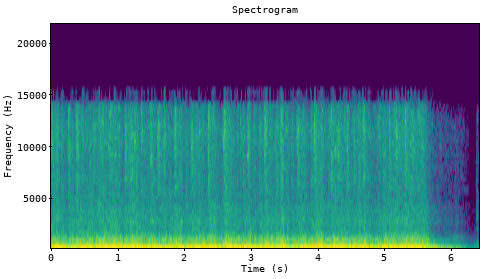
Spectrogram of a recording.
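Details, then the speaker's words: Junkyard 5.3 LS V8 in a turbocharged 2000 Camaro with 1000cc injectors, after correcting injector data, removing fuel and opening the throttle body: starts right up and holds a strong, steady, even idle with no stumble. "starts right up no problem hell yes"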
